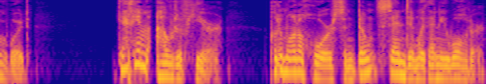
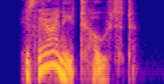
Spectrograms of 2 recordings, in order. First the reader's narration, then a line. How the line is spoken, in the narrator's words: I asked, sitting down wearily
